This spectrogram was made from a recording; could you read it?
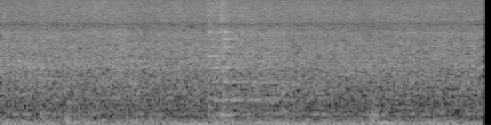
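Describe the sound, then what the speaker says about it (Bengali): A pan of cauliflower, potato and prawn curry is stirred over heat, with a continuous close sizzle and a scraping, shuffling texture throughout. "এবার তো নেড়ে ঢেকে দেবো, এটা কম আঁচে হবে, ধীরে ধীরে হবে"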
